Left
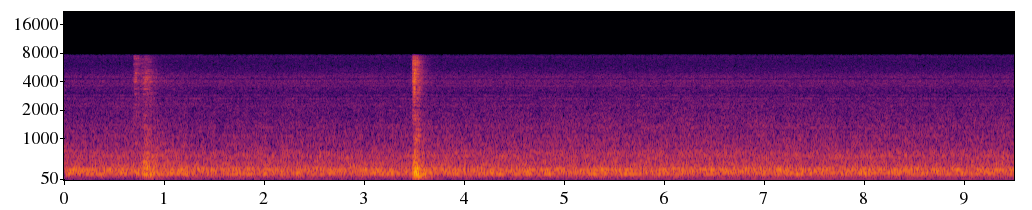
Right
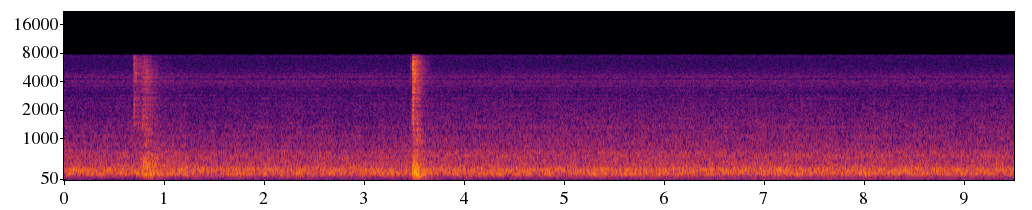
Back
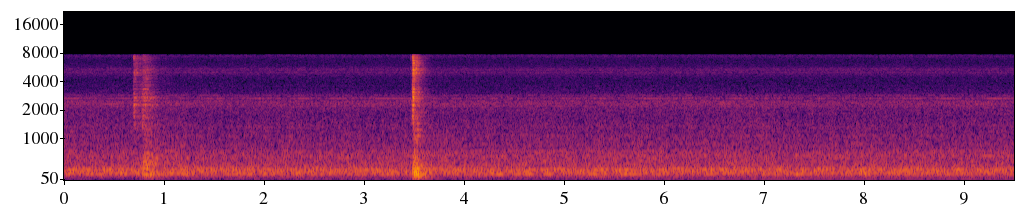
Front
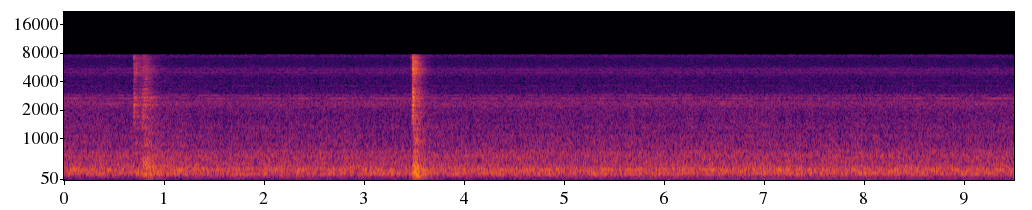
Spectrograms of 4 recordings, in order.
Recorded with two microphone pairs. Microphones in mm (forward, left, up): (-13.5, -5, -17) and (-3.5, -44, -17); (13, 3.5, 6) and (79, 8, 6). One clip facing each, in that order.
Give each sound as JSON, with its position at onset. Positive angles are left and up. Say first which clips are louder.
{"t": 0.7, "sound": "a door slam", "louder": "right 1 dB, even", "azimuth_deg": -80, "distance_m": 4.0}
